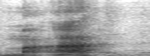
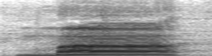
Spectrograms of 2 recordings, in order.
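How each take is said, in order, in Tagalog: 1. Putol-putol ang patinig, hindi tuloy-tuloy. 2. Tuloy-tuloy na binibigkas ang patinig sa isang haba. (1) "Hindi po natin babasahin ng maa" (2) "Ang basa po dyan ay tuloy-tuloy lang"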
